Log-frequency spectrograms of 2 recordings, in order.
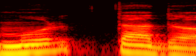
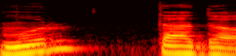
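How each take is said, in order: No difference in how they are said.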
